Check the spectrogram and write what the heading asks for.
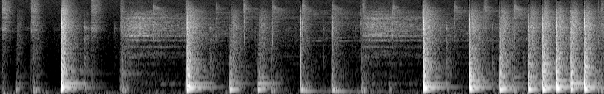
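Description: Snare top microphone track of a multitrack drum recording playing back: snare hits that each leave a short pitched ring, with cymbal and hi-hat bleed, and a quicker run of hits near the end. The track runs through an EQ that notches out the snare's ring and a high-pass filter being raised to clear low-end rumble.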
